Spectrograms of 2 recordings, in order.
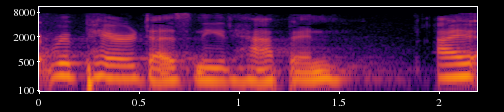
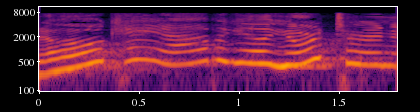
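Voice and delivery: much higher, bright instructor call; imitating instructor; 13 semitones higher than usual. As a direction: play the cheery swim teacher calling the child. Mother voices swim instructor.

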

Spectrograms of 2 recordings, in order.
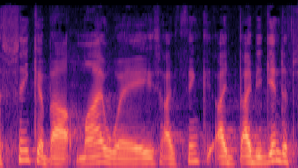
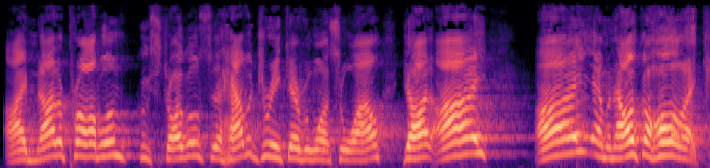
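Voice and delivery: higher and louder, crying out the admission; anguished confession; 10 semitones higher, 4 dB louder than usual. Retold or imitated. Sinner confessing to God, raised and pained. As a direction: confess it like it's torn out of you. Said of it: "I'm an alcoholic".

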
